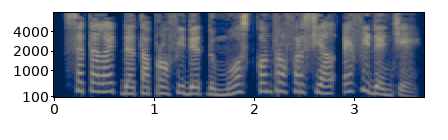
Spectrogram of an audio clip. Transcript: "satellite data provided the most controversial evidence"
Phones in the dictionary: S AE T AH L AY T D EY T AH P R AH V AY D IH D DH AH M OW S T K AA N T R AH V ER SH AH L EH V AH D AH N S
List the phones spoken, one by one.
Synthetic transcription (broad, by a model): S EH T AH L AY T D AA T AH P R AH F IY D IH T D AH M OW S T K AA N T R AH F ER S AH L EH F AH D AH N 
